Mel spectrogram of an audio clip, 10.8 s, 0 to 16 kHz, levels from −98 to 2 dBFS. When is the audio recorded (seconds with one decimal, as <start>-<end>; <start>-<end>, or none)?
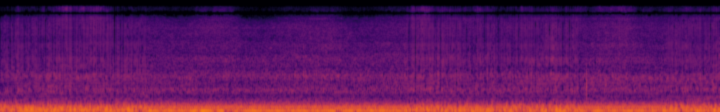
2.2-6.1; 8.7-10.0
